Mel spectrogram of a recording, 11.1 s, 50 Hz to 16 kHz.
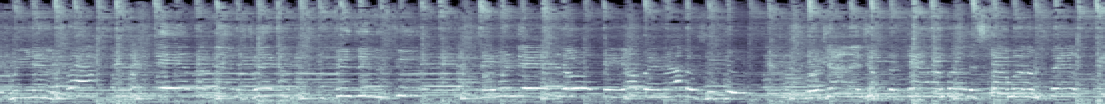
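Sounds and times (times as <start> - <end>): live rock and roll band: 0.0 - 11.0
steady drum beat: 0.0 - 11.0.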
